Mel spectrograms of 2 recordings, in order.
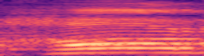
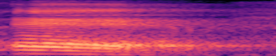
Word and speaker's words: heir: So वहां पे hair नहीं बोलते हैं, we pronounce it as air.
